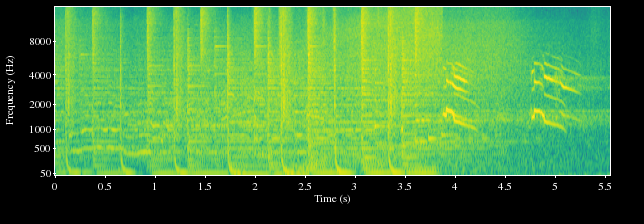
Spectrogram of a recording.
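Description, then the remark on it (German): Gulls cry out several times near the end, sharp descending calls over a steady wash of surf, following a stretch of rhythmic music with a plucked beat. “Wenn man an Schleswig-Holstein, die Nordsee und das Wattenmeer denkt, dann hat man gleich Möwengeschrei im Ohr.”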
